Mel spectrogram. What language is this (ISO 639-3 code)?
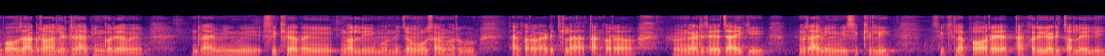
ori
